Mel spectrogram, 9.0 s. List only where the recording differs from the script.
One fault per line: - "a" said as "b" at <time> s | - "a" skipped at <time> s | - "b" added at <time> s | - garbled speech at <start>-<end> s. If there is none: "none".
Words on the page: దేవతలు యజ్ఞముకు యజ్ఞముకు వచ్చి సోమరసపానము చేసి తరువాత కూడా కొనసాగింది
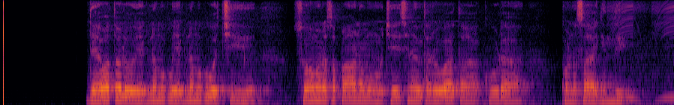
none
